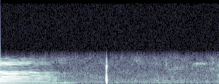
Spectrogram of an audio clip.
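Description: A metal pot clinks against the ground.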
